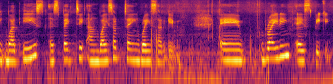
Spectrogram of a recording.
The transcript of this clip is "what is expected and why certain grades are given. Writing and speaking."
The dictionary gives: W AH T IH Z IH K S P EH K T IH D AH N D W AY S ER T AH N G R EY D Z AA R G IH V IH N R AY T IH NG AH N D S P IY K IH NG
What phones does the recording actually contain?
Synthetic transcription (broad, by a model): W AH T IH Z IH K S P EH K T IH AH N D W AY S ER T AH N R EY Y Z AA R G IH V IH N R AY T IH NG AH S P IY K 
